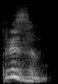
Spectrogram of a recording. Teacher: Now between z and m, you don't find any vowel sound. The sound m itself, because of the inherent sonority property, is functioning as the vowel sound here, giving the structure of CCV and CV.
